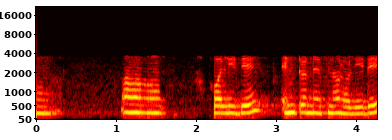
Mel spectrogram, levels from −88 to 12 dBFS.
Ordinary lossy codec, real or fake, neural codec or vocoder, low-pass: none; fake; codec, 16 kHz, 16 kbps, FreqCodec, larger model; 3.6 kHz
